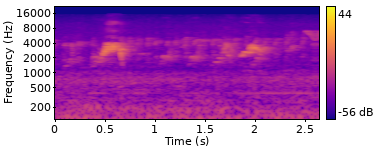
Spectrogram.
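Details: Fighting song of red-whiskered bulbul recorded while trapping wild birds, October 2019. Two quick, clear, chirpy warbled notes come about one and a half seconds apart against soft high twittering and light ambient noise.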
